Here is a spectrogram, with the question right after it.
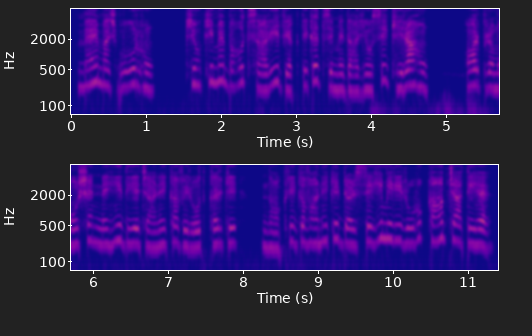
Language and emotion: Hindi, fearful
